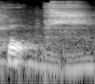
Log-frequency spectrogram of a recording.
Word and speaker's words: Thops: Presumably Tops. interested. Interesting. I always pronounced it Thops, because that's, I read it how I see it.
